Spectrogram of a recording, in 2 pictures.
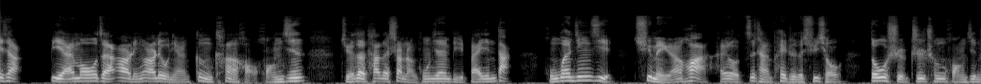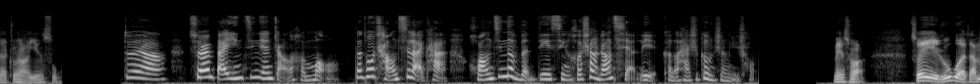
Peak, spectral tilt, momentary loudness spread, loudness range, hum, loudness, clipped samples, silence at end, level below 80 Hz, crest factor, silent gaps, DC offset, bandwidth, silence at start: -6 dBFS; -5.5 dB/octave; 10 LU; 3 LU; none; -23 LUFS; under 0.1%; 0 s; -48 dBFS; 18 dB; 10.46-10.50 s, 10.96-11.01 s, 17.41-17.45 s, 17.91-17.96 s; under 0.1%; 10.5 kHz; 0 s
